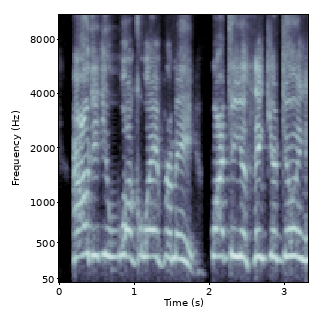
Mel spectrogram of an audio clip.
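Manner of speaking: scared, high, screaming voice. Recalling a lost kid found in a park, the speaker imitates the mom screaming at the kid. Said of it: "the mom was screaming at the kid like".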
